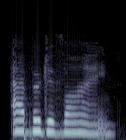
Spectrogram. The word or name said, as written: aberdevine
